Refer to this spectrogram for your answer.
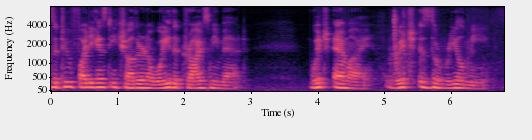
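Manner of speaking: ordinary talk, nothing marked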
